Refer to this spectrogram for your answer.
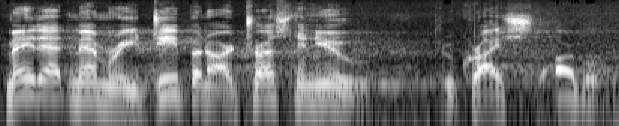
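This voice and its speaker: A man, a priest, reciting solemn Mass prayers in measured, formal phrases, his voice echoing through a large cathedral. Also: a little high, wildly swooping pitch. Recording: long cathedral echo and reverb.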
